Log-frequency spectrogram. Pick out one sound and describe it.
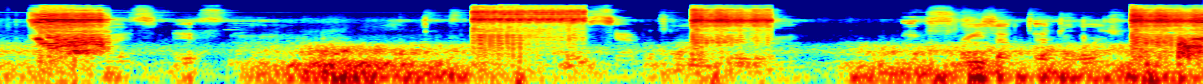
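Short electronic blips sound as game wires snap into place.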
